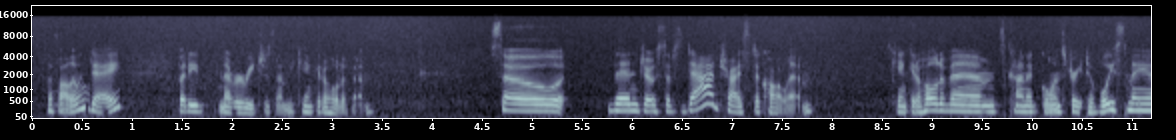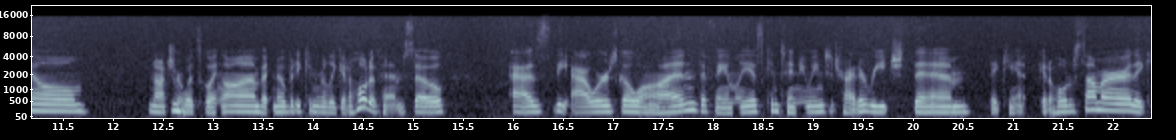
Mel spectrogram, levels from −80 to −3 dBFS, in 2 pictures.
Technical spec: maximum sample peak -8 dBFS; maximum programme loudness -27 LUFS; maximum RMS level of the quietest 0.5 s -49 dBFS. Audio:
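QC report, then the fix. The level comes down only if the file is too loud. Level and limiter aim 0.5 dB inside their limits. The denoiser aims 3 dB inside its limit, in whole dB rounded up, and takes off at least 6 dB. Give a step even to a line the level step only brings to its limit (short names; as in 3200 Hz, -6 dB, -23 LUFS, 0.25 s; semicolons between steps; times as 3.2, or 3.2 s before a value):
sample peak -14.5 dBFS: OK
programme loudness -30.0 LUFS: OK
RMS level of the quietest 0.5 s -47 dBFS: fail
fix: denoiser 6 dB, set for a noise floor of -47 dBFS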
